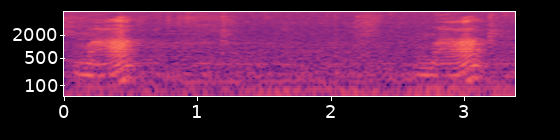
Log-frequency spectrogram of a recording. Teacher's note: The second tone is rising. So you start with your pitch slightly lower and raise the pitch of your voice.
